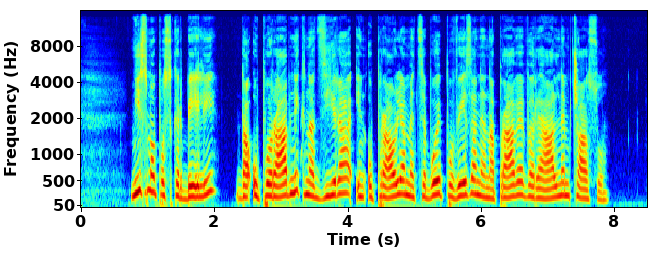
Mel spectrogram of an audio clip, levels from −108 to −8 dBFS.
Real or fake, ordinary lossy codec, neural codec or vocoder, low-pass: real; none; none; 14.4 kHz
